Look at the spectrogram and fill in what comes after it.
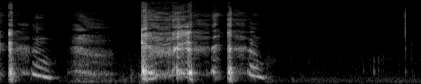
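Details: Run of about six to eight harsh, wet coughs with throat clearing, then quiet, from a woman with cystic fibrosis who receives IVs and does vest therapy; productive cystic fibrosis coughing fit.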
